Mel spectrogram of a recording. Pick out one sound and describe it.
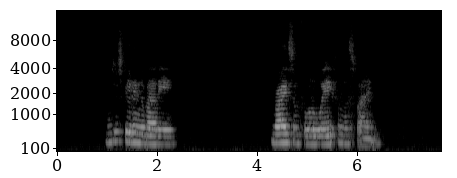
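A young woman speaks calmly and slowly, close by.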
